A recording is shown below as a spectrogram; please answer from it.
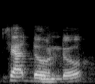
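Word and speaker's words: Kyadondo: name wrong uh that no the name is Chad Dondo but you pronounce it in a very interesting way and I will not be surprised when I go back and the ugandans are calling it chadundo because it sounds Musical um I was elected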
